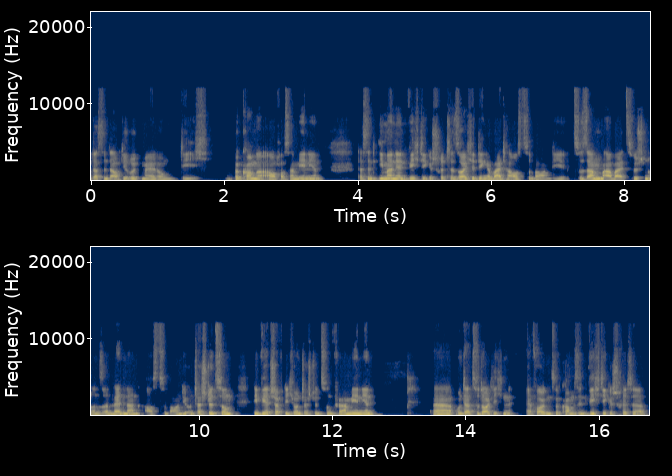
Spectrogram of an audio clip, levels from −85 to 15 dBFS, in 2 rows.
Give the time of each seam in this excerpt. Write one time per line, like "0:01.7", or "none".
none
